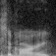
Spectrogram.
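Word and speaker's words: Secare: Sakari. – Yes. Yes. Yeah. It does not sound how it's spelled.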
